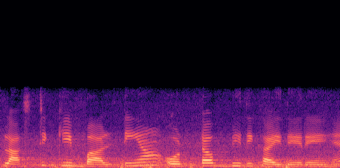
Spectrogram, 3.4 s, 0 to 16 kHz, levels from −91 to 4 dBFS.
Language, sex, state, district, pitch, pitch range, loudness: Hindi, male, Punjab, Pathankot, 220 Hz, 185-260 Hz, -17 LUFS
